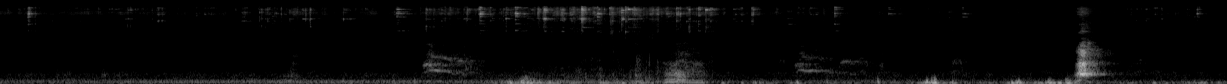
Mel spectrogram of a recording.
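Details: Two dogs playing in a yard on Thanksgiving Day, a full-grown goldendoodle named Mac and a four-and-a-half-month-old Saint Bernard poodle puppy named Penny: scattered short whiny yips and rough low growling bursts amid rustling and scuffling.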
